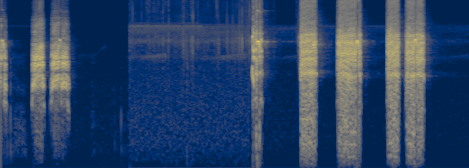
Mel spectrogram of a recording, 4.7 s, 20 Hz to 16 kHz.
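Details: Black francolin calling, recorded 25 July 2020: harsh, grating, loud bursts, first a quick pair of notes, then after a pause a faint buzzy hiss and a clipped series of four to five rasping notes.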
